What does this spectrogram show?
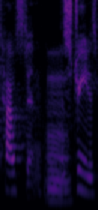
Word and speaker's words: Houston: same yeah but anyway in new york it's pronounced houston the street is pronounced houston and soho refers to an area that's south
